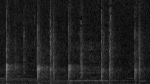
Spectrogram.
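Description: Hand claps, about four a second and a little uneven, over a long held tone.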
